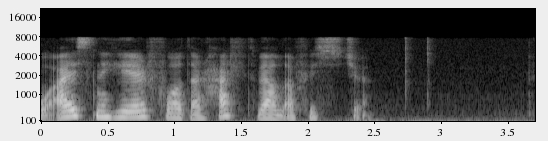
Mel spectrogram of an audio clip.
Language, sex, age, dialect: Faroese, female, 36-60, Suðurstreymoy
